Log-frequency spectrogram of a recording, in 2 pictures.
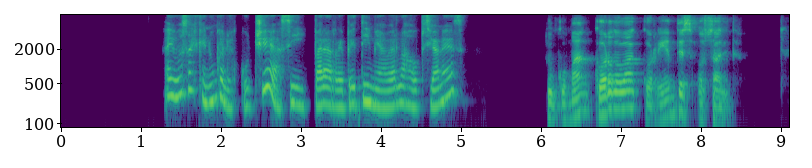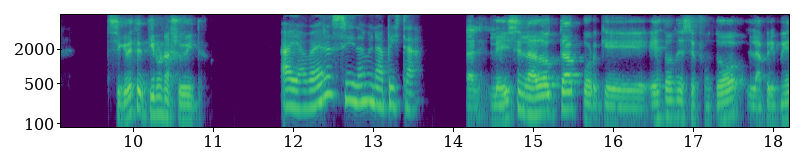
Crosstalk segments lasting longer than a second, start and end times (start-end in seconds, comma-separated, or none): none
